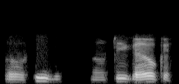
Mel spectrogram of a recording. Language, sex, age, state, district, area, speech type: Marathi, male, 18-30, Maharashtra, Gondia, rural, conversation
